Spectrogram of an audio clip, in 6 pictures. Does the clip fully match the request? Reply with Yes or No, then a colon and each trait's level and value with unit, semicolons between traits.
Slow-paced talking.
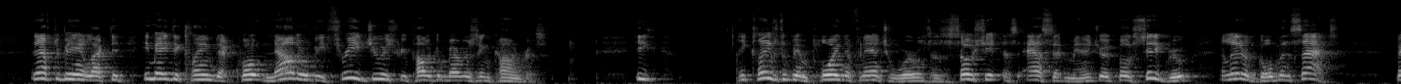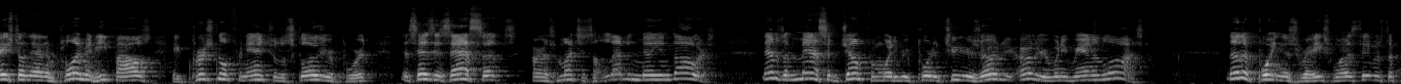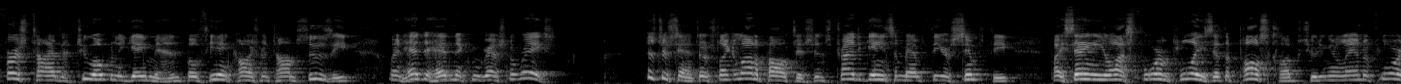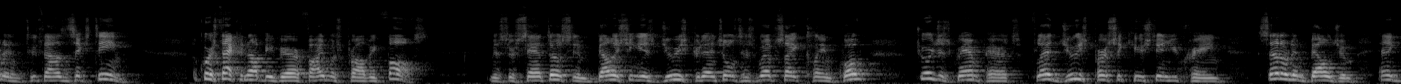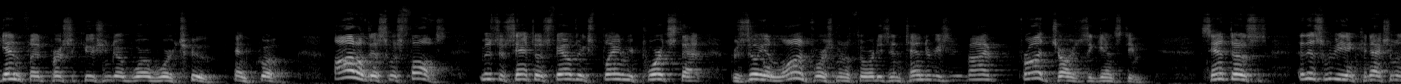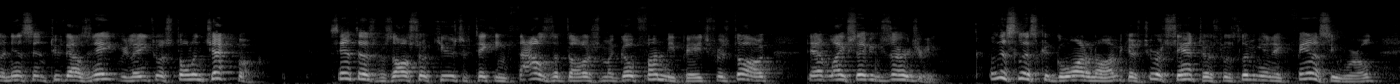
No: average, 185 wpm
